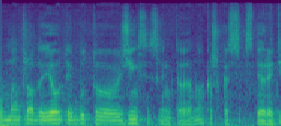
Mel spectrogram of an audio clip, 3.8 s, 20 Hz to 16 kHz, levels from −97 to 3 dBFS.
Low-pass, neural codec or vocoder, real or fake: 14.4 kHz; codec, 44.1 kHz, 7.8 kbps, Pupu-Codec; fake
